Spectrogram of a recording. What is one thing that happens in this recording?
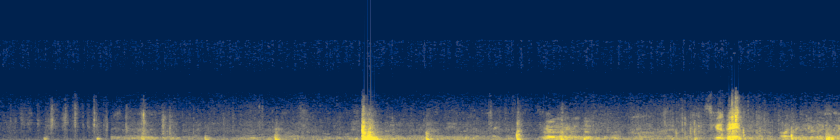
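Several men talk over one another nearby.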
